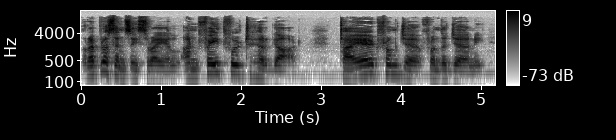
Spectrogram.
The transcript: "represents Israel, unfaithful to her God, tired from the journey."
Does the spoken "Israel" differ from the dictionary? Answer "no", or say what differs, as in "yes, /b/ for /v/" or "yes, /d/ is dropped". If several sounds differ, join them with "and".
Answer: yes, /s/ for /z/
